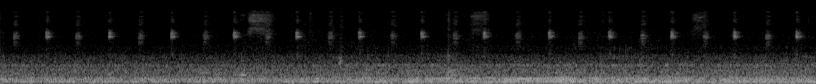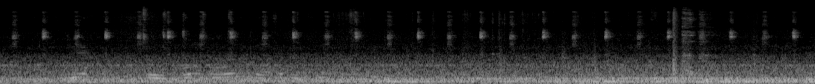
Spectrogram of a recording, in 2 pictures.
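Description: A heavy vehicle's engine rumbles steadily while driving.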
